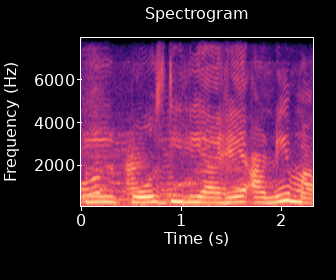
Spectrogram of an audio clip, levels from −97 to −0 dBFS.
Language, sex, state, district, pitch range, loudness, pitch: Marathi, female, Maharashtra, Washim, 250-275 Hz, -11 LUFS, 265 Hz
